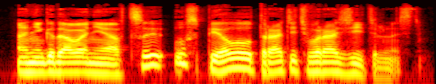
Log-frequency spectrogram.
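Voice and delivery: usual speaking voice

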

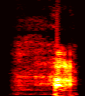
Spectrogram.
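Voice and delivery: sharp voiceless huff; unvoiced scoffing puff of air; exhaled "ha". A narrator's reading. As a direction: breathe out a curt "ha". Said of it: "выдохнул вместо ответа".

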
